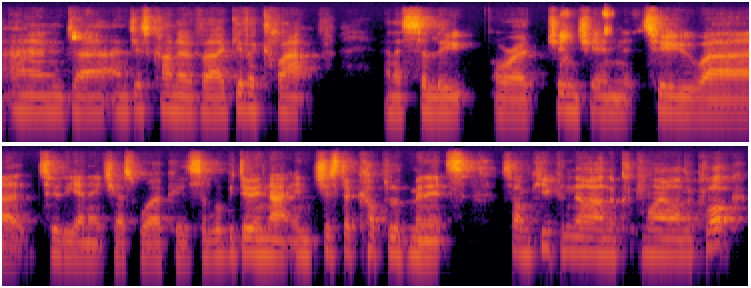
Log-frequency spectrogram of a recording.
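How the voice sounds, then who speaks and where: A man's voice: medium pitch, a bit bright. A man hosting an online Q&A, chatty and upbeat, reading out audience questions. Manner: chatty, upbeat, loose with fillers. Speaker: host. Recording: echoey room.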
